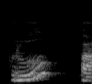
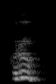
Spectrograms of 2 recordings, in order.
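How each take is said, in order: First: కృ, ప apart, with a full "pa"; separate full letters. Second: కృప్ as one short higher word, closing on p; half last letter. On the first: Teacher sounding out letters before joining them, separate full letters. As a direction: spell out "kru", pause, then "pa". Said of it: "కలిపి చదివేటప్పుడు". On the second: Teacher showing the joined reading, half last letter. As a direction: cut the vowel after p in కృప్. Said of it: "last అక్షరాన్ని హాఫ్గా పలకాలి". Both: Shown as a demonstration.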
